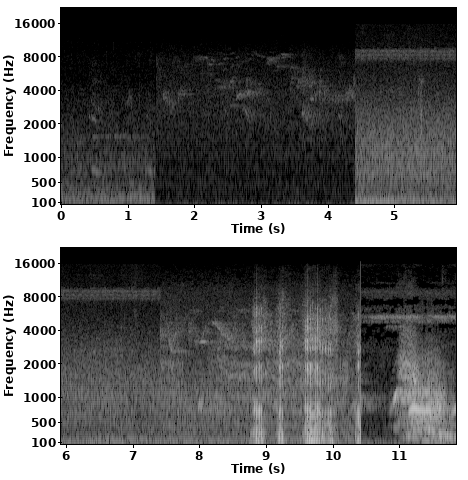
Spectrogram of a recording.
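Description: Pigs in a pen grunting in several loud short bursts in the last few seconds, after quieter outdoor background sound.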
